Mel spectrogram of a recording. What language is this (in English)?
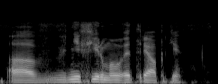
Russian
